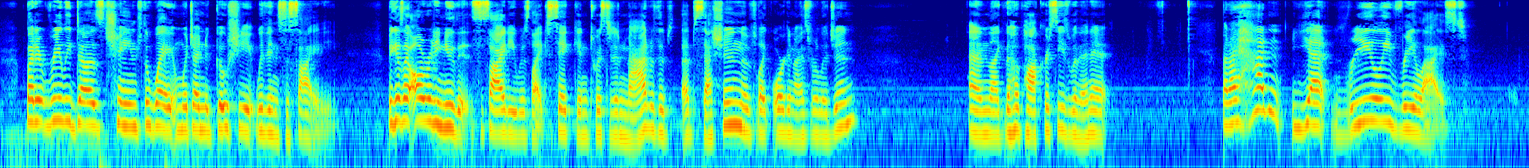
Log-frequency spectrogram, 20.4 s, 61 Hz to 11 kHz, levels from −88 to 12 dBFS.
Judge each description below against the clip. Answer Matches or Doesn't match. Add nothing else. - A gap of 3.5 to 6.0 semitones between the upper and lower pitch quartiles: Matches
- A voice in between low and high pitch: Doesn't match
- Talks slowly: Matches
